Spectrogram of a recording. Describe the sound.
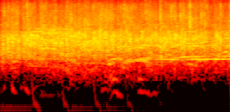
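A crowd applauds a guest on a BYU basketball show with the head coach, dense, steady clapping throughout with some voices mixed in.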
